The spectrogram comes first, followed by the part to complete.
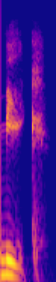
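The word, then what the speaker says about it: Miek: next one's name I I called him Meek yeah that's what I always called him and that's what Thor and cor call him in Ragnarok and love and thunder so Meek a one cost one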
